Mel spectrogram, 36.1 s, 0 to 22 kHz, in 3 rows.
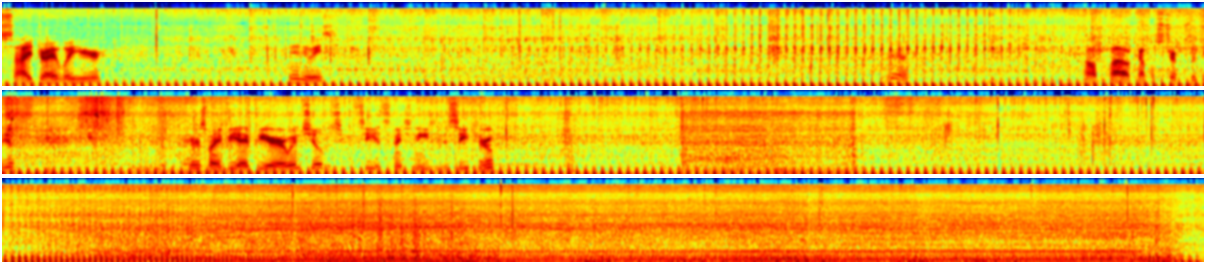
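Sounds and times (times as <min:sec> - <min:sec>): atv engine: 0:00.0 - 0:36.0
plow pushing snow: 0:00.0 - 0:36.0.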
